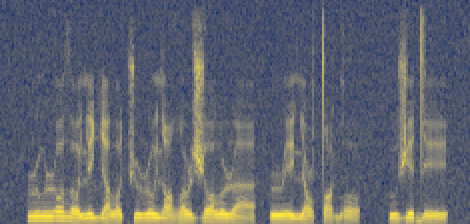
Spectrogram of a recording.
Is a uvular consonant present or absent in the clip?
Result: absent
